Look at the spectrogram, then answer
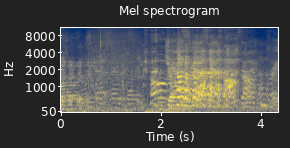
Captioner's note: audience Talking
